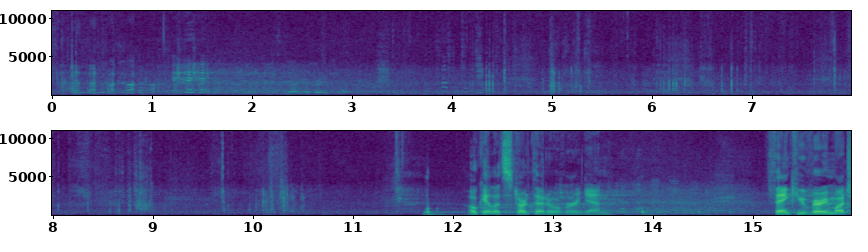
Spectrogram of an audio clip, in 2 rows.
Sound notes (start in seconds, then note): 8.8 laughter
